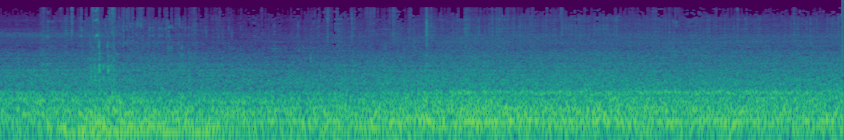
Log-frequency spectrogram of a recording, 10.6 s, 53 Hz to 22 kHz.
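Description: Cabin noise of a Boeing 737-800 touching down and rolling out: about a second in the level steps up into a heavy, steady low rumble of the engines and the wheels on the runway as the ground spoilers deploy.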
